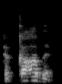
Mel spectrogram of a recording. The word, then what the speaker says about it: Tagaban: And I'm also part Filipino, and so my last name, Tagaban, in the Philippines is pronounced as Tagaban.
